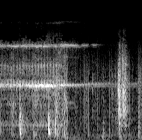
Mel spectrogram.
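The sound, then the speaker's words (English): An office telephone rings with a steady electric bell trill, holding a bright tone for nearly three seconds, with a few soft knocks and a brief louder swell near the end. “That's the phone ringing in your office”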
